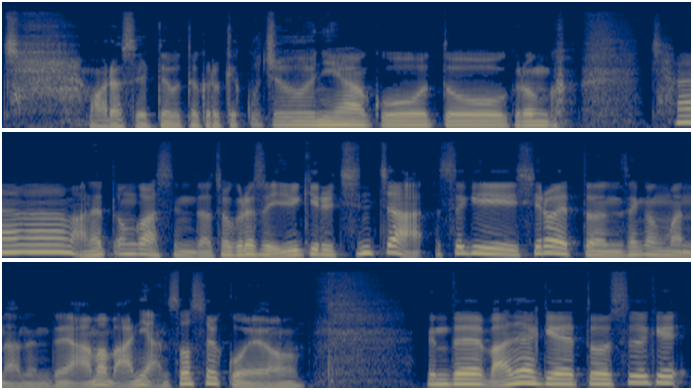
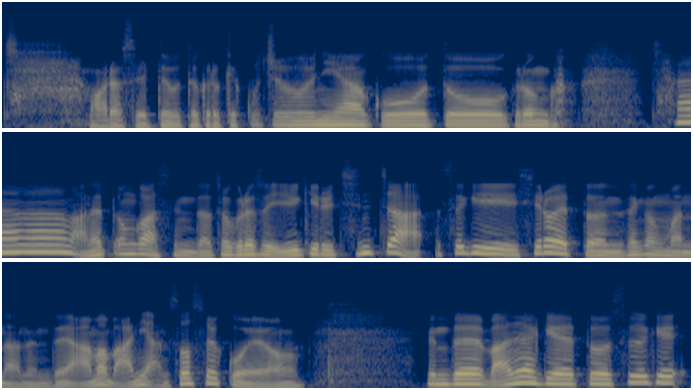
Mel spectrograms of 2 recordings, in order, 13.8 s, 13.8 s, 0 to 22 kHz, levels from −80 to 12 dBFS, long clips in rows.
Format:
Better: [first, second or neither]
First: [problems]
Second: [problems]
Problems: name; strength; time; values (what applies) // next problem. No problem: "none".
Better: first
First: none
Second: muffled; very; fading above 2.5 kHz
